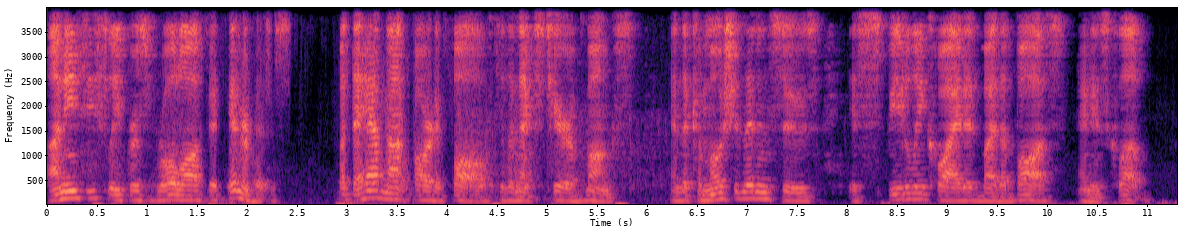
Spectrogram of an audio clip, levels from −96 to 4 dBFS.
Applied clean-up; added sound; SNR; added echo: neural separator model SepFormer DNS4.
